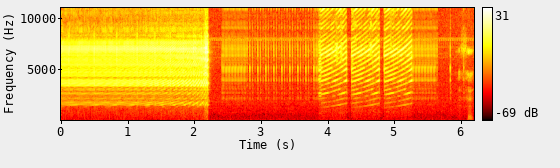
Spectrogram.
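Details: Old IBM 2.5-inch 720MB laptop hard drive: high whine cuts off, then repeated short chirping buzzes with gaps as the drive keeps failing to spin up and read; hard drive clicking, cause not confirmed.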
